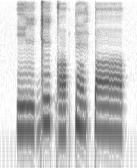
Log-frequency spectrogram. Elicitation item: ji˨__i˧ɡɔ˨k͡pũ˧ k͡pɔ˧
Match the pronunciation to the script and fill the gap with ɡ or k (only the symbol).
ɡ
